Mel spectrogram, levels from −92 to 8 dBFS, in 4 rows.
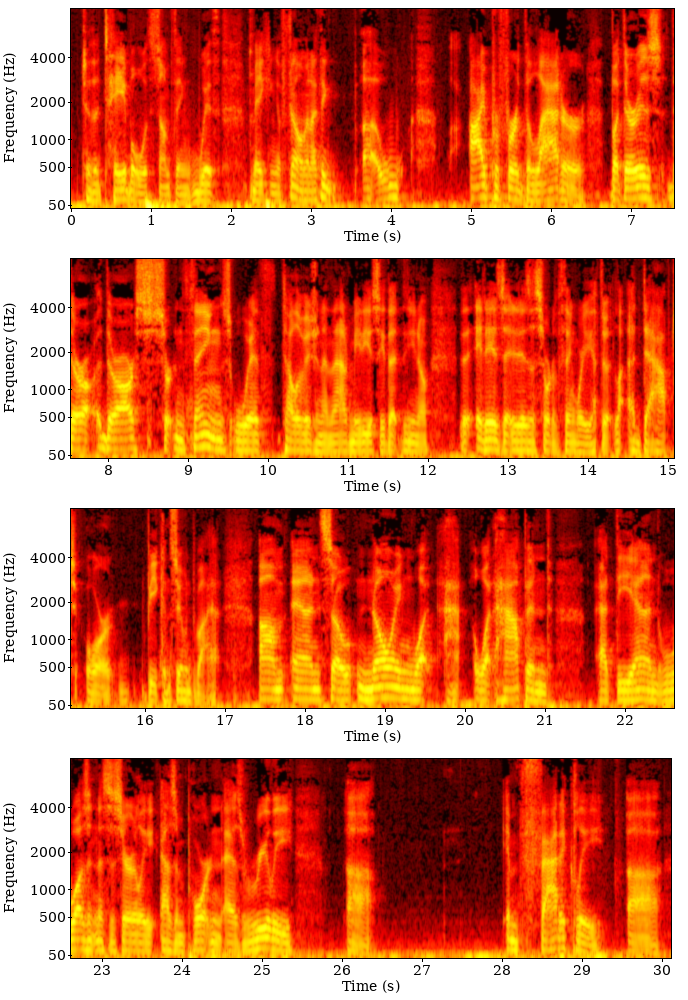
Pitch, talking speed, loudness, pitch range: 95 Hz, 145 wpm, -19 LUFS, 85-105 Hz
